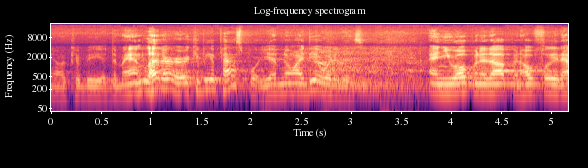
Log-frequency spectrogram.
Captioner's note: laughter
